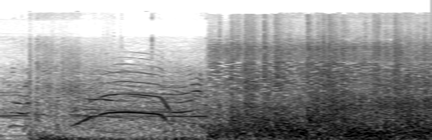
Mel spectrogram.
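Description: Firecrackers set off on a Saturday night at a temple festival in Kerala, India: a wavering whistle rises over a low rumble, then a dense, loud, unbroken barrage of crackling blasts takes over and roars steadily to the end.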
